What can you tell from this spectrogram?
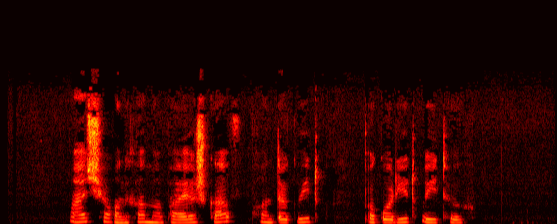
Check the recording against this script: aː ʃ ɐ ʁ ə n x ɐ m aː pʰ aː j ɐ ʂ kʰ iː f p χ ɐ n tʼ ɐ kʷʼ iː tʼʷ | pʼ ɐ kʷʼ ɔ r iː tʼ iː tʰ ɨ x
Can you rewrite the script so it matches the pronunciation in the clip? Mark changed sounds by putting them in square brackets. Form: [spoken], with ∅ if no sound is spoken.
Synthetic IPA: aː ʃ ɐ ʁ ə n x ɐ m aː pʰ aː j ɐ ʂ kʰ [aː] f p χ ɐ n tʼ ɐ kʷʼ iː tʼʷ | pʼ ɐ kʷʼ ɔ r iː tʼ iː tʰ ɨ x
